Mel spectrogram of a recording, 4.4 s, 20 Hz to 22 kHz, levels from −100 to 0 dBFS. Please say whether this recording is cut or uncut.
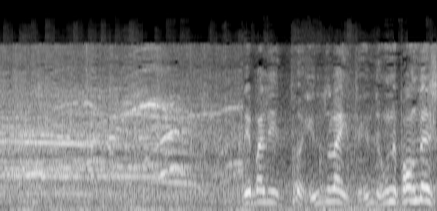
cut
